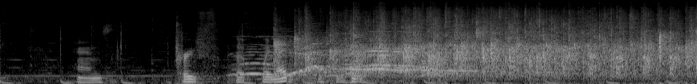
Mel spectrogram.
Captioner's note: audience clapping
